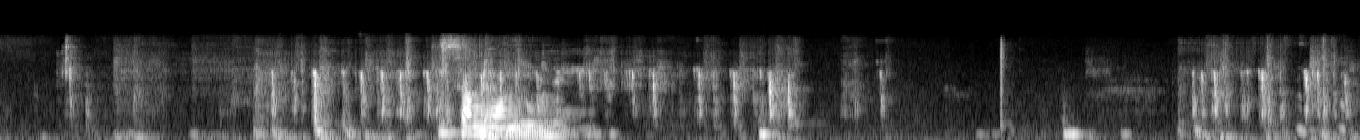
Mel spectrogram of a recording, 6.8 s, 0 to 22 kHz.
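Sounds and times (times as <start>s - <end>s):
fast typing on a computer keyboard: 0.3s - 4.5s, 5.3s - 6.7s
speech: 2.2s - 3.1s.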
